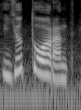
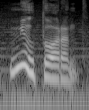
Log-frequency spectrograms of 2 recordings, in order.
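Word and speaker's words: µTorrent: Это 25-летний гражданин Швеции Людвиг Стригиус, и именно он в одиночку создал всеми известный зеленый торрент-клиент uTorrent, или, как оказалось правильно говорить, muTorrent.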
